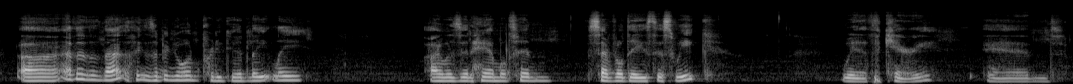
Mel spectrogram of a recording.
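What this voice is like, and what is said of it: Stuffy, sick-sounding voice. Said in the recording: “I'm just getting over a cold, as you might hear in my voice.”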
